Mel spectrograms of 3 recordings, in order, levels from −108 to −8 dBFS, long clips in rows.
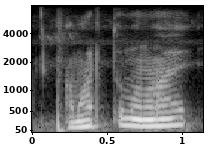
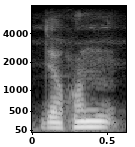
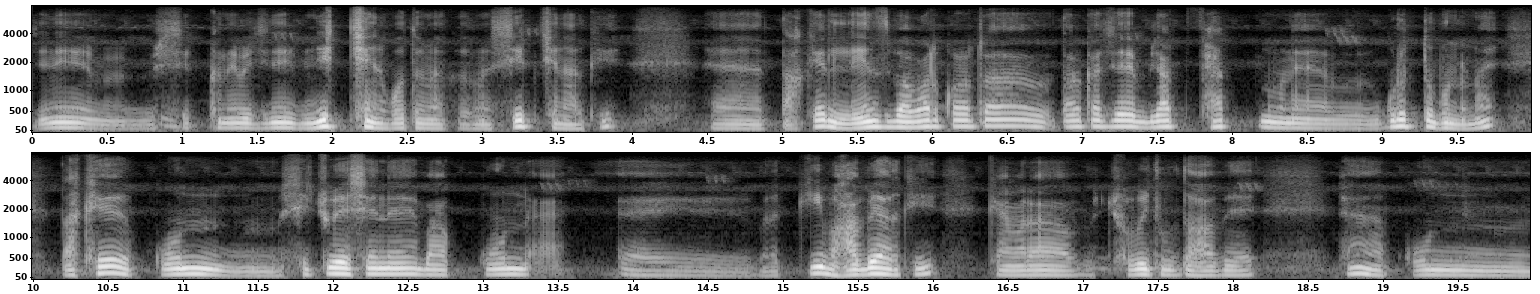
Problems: constant background noise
